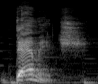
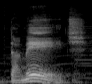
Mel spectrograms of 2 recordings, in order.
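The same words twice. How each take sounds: First: The stress is on the first syllable. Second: The stress is on the second syllable. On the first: The speaker calls it right. "The stress is on the first part of the word" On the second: The speaker calls it wrong.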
